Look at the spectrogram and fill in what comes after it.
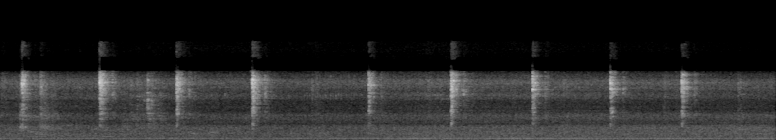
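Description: A commuter train standing at a platform gives a steady machinery hum with one held tone in it. Short, sharp high ticks repeat at an even pace of a little more than one a second.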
